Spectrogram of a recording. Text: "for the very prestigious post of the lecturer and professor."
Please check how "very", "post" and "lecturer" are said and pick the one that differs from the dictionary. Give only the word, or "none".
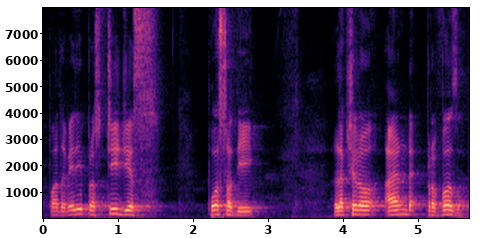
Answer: lecturer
